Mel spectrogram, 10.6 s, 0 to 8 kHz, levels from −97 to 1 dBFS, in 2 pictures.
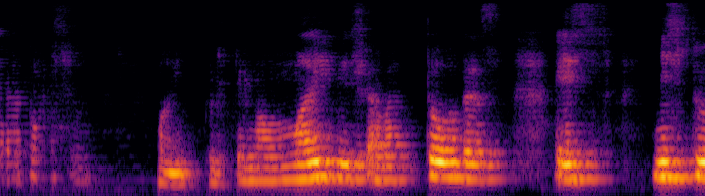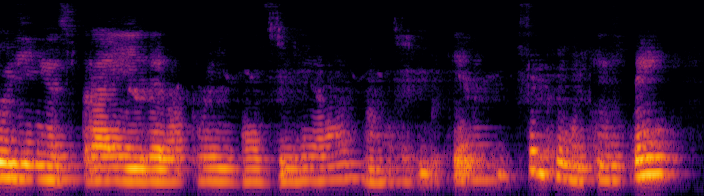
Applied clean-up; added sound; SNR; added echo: neural mask model DeepFilterNet 3.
